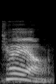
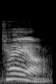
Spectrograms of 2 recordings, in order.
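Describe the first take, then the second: First: The vowel sounds like the word 'air'. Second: The same.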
